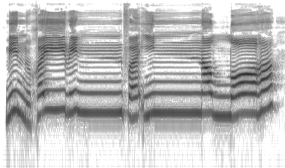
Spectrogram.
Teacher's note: तो हम यहाँ इजहार करेंगे और हम इसे बिना गुन्ने के पढ़ेंगे।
